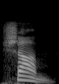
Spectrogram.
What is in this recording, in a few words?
"sham4", taiwanese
